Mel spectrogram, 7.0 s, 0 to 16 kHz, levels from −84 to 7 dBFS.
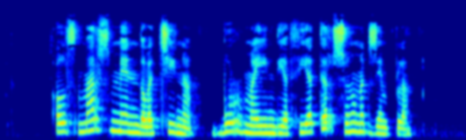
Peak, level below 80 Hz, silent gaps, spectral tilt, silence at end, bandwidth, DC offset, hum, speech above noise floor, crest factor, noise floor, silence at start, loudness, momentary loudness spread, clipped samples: -12 dBFS; -82 dBFS; none; -3.5 dB/octave; 0.8 s; 11 kHz; under 0.1%; none; 52 dB; 18 dB; -81 dBFS; 0.85 s; -29 LUFS; 9 LU; under 0.1%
